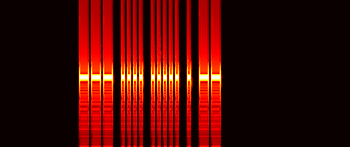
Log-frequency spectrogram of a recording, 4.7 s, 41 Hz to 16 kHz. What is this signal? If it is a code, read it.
Morse code, heard as a keyed tone, about 31 wpm, 700 Hz. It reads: OH5EM
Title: DXCC-100 Call Signs - 5 Characters - Repeated 3x - 30wpm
